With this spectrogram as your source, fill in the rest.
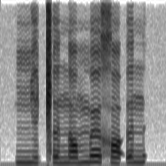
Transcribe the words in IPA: ɲ ɪ ǁ ə n ɒ m œ x ɒ ʔ ə n

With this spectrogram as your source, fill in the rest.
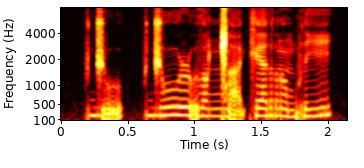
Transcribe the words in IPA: d͡ʒ ṵ | d͡ʒ uː ɹ ṵ ð ɔ ŋ͡ǁ a̰ kʲ a r ɔ̃ b ṵ ɾ iː

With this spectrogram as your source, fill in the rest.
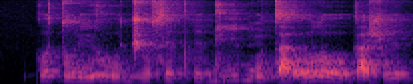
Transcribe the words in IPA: k ʊ˨ t u˨ ɾ ĩ˨˦ ɣ uː˨ d͡ʒ u˨ s ɪ˨ pʰ ɪ˨ ɡ iː˦ b ũ˨ t a˨ ɾ oː˦ l oː˨ ɡ a˨ ʃ ɪ˦

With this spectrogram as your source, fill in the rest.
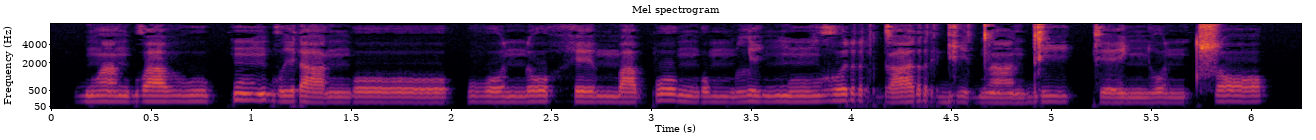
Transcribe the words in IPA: ɡʷ ã˨ ɡʷ a˨ β u˨ p ũ˦ ɡʷ i˨ ɾ a˨ ŋ oː˨ | β o˨ n o˨ h e˨ m a˨ p o˦˨ ŋ o˨ m l i˨ ŋ ũ˨ ɣ ʊ˦ r ɡ a˨˦ r ɡ i˨ d ã˨ d i˦˨ k e˨ ɲ o˨ n t͡s ɔ˦

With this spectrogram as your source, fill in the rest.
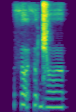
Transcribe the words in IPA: θ o̰˦˨ ʊ̯ θ ṵ˦˨ d͡ʑ o˨ ʊ̯

